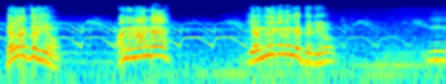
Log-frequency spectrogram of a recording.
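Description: Man speaking loudly in short bursts over a faint siren in the background, its pitch rising and falling in quick, repeated sweeps.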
